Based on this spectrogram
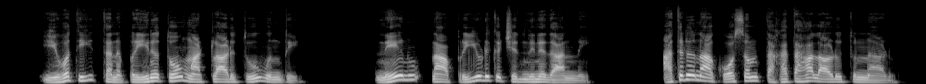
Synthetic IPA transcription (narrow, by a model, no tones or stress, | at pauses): juʋɐt̪it̪ɐnɐpɾiːnɐt̪o̞ːmaːʈlaːɽut̪uːund̪i | ne̞ːnunaːpɾiːjuɽikit͡ʃe̞nd̪inɐd̪aːnːi | ɐt̪ɐɽunaːkɔːsɐmt̪ɐɦɐt̪ɐɦɐlaːɽut̪unːaːɽu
